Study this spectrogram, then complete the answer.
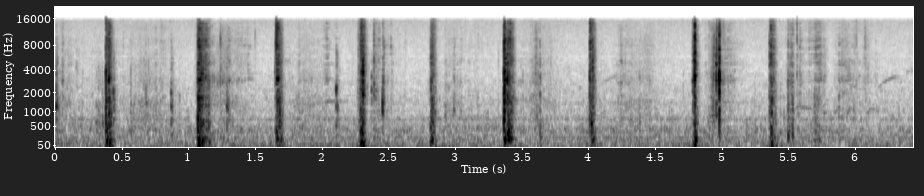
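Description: A small trowel scrapes and chops into dry, stony soil with sharp repeated strikes.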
